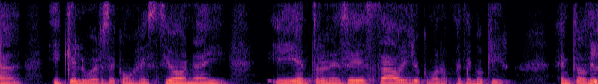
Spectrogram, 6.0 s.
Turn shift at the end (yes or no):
yes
